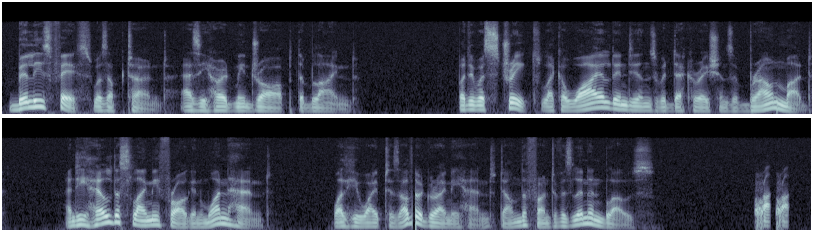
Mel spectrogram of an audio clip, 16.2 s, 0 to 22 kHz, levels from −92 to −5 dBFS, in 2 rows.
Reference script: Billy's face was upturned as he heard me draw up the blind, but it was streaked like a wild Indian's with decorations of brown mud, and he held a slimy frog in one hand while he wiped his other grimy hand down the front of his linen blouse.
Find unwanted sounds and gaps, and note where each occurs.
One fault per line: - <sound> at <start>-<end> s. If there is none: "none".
- dropout at 12.2-12.2 s
- laugh at 15.6-16.0 s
